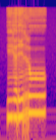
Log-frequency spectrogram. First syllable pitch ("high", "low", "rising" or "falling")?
low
